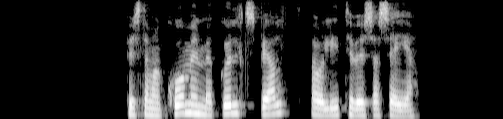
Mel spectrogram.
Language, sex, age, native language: Icelandic, female, 40-49, Icelandic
